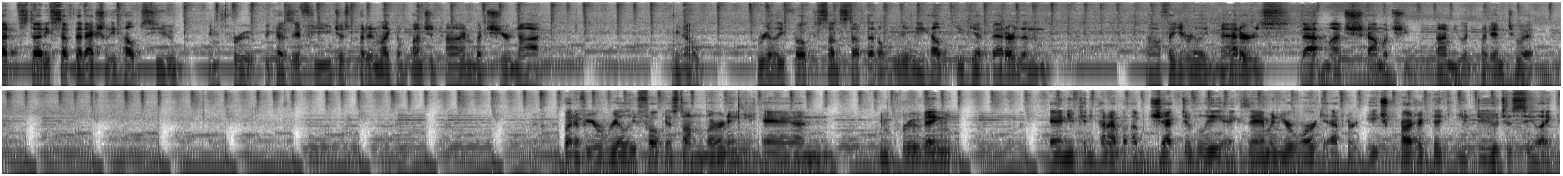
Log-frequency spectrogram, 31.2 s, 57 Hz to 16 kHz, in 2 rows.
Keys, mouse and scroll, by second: 1.4 middle click, 2.4 middle click, 2.9 shift+middle click, 3.9 middle click, 4.2 shift+middle click, 4.9 middle click, 5.7 2, 6.3 click, 6.9 middle click, 8.9 ctrl+b, 13.6 middle click, 14.6 middle click, 15.1 shift+middle click, 16.0 middle click, 16.7 middle click, 17.5 2, 18.2 click, 19.2 click, 19.5 middle click, 20.0 middle click, 20.5 middle click, 21.5 middle click, 22.9 g, 24.4 ctrl+z, 25.3 g, 28.2 middle click, 29.6 scroll up 1, 29.8 middle click, 29.9 scroll down 1, 30.2 shift+middle click.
